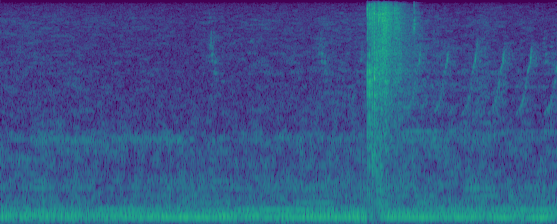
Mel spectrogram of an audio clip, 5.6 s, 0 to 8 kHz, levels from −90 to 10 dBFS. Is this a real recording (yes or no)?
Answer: yes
